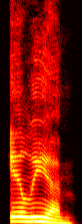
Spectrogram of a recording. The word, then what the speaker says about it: ilium: 그 대표적인 예로는 ilium, ilium, 첫 번째 일리움은 장골, 그리고 두 번째 일리움은 회장. 장골과 회장의 발음은 일리움으로 동일하나 장골은 골반의 일부분이고 회장은 소장의 한 파트로 스펠링에 따라 지칭하는 신체 기관이 다릅니다.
